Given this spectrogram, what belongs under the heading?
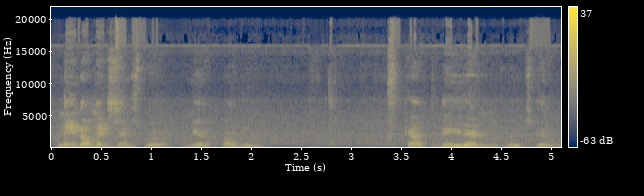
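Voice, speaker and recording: A woman co-hosting a mukbang, talking casually and quick to push back. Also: fairly low pitch, animated, distant mic. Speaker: mukbang co-host. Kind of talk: casual chat while eating. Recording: echoey room with faint ambient noise.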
